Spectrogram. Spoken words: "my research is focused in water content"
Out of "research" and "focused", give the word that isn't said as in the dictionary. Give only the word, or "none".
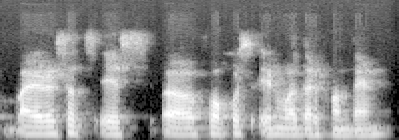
research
